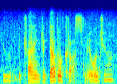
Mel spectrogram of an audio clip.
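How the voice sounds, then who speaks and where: A man's voice: high voice, moderate pace, creaky, fairly bright tone. An actor playing a nervous, grasping henchman and killer in a 1940s film thriller, speaking in clipped, colloquial lines. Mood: wary, reluctant. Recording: noisy, aged film soundtrack.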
